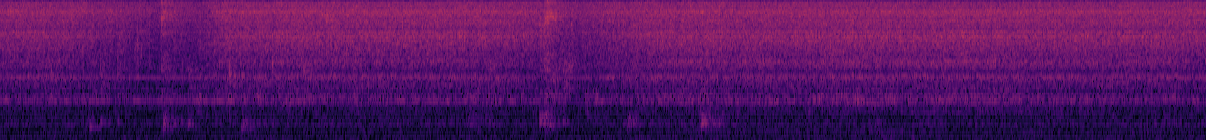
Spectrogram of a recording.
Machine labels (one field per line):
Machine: pump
